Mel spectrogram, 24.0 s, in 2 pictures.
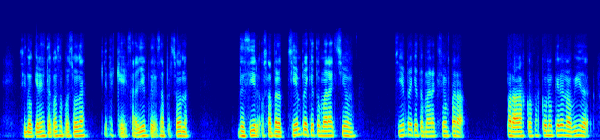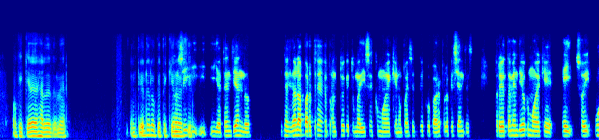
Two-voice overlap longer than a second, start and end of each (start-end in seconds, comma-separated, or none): none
